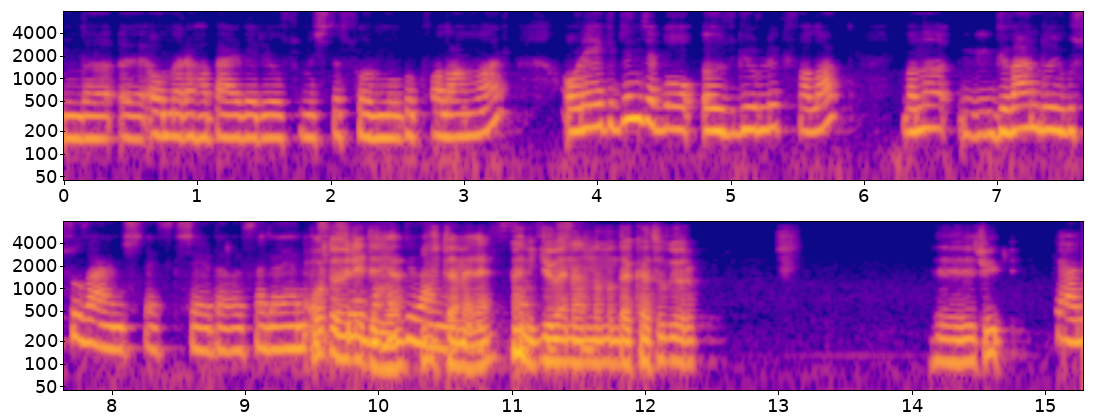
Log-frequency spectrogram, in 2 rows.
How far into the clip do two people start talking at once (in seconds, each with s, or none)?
9.5 s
